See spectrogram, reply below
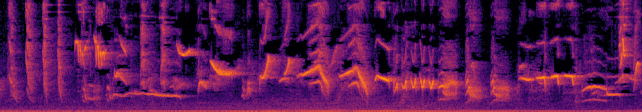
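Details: Oriental magpie-robin, kept as a cage bird, delivering a busy stream of sharp whistles, trills and slurred notes over a steady low hum, with clicking sounds early on.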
